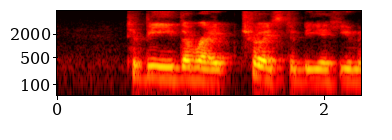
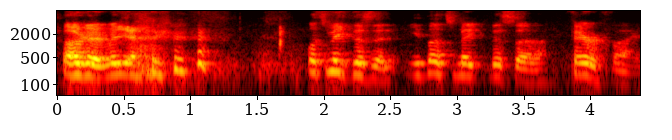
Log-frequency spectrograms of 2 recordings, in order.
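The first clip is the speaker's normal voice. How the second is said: laughing; 4 semitones higher than usual. Real, not acted. Laughing wrap-up.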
